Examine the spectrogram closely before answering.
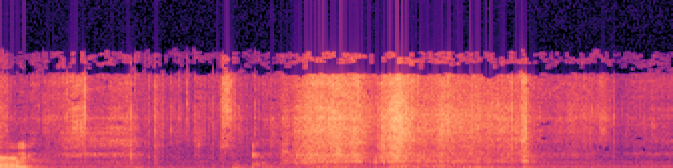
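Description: Gritty sand rustles and scrapes as hands rub a rough block.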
